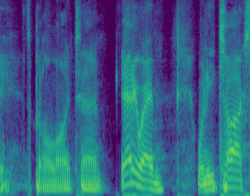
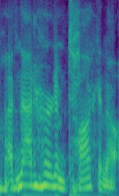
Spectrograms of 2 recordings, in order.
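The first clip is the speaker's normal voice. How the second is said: ordinary talk, nothing marked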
